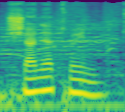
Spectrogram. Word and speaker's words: Shania Twain: Y número uno, Shania Twain.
